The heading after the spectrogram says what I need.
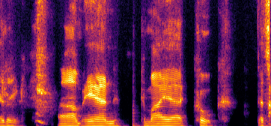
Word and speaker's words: Koch: it's funny mostly i think um and kamaya coke that's how you pronounce it okay koch yeah ch well because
